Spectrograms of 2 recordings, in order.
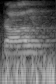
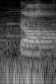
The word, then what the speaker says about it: talk: जैसे कि TALK, अगर आपको नहीं पता कि एल से पहले अगर ए आता है तो एल साइलेंट हो जाता है, तो आप क्या पढ़ोगे? टाल्क पढ़ोगे, जबकि क्या होता है? टॉक होता है, टॉक।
